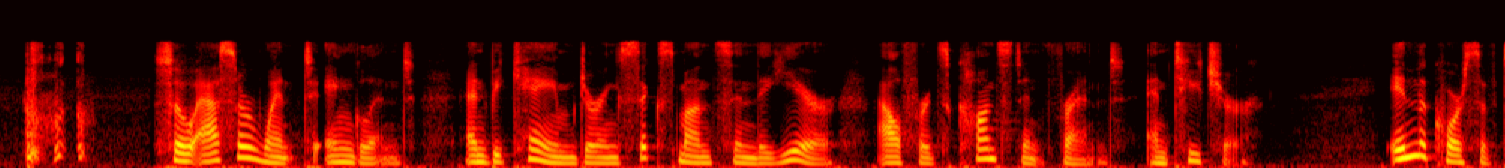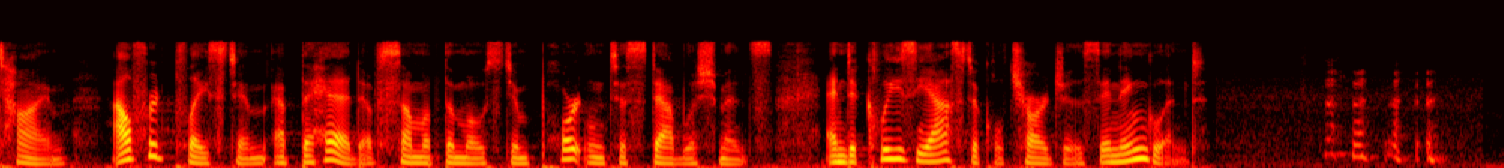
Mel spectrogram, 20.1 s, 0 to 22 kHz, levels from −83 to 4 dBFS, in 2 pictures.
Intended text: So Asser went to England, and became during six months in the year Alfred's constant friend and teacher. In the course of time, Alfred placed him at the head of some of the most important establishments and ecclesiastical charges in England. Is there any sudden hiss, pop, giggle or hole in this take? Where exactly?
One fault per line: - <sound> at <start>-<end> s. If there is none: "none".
- cough at 0.2-0.7 s
- laugh at 18.7-19.7 s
